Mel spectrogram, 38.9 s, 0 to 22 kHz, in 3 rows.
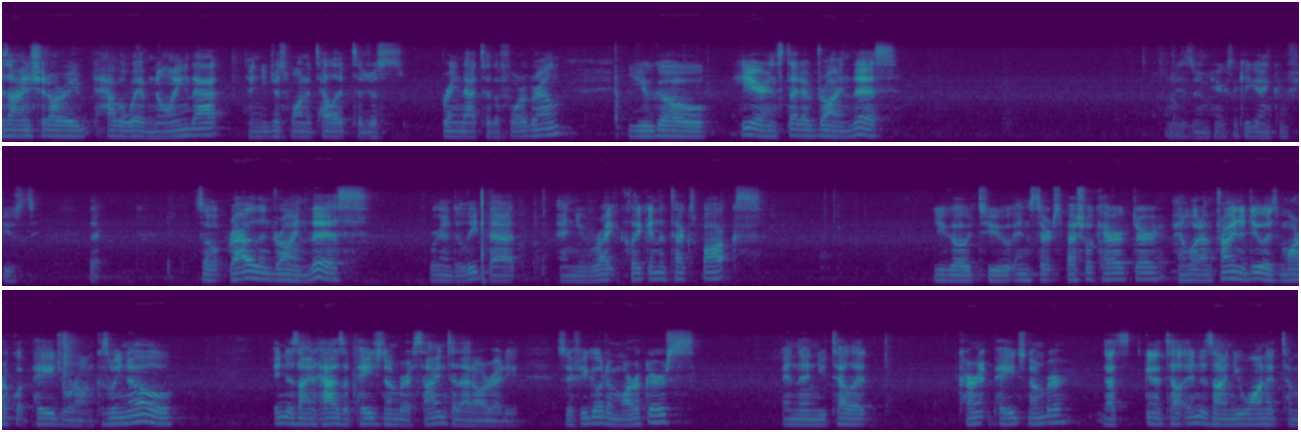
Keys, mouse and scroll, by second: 6.6 click, 6.8 click, 8.2 click, 9.9-10.6 alt+scroll up 1, 11.6 z, 11.9 click, 14.5 Escape, 15.2 t, 15.6 click, 17.7 Delete, 18.2 Escape, 18.9 right click, 20.2 click, 21.1 right click.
